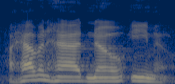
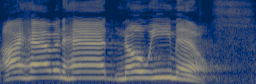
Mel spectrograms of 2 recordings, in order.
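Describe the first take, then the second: First: Said in the usual way. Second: Stressing haven't and no slowly and a little louder; a slow, emphatic "I haven't had no emails"; slow double negative. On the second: Shown as a demonstration. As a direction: land hard on "haven't" and "no".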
